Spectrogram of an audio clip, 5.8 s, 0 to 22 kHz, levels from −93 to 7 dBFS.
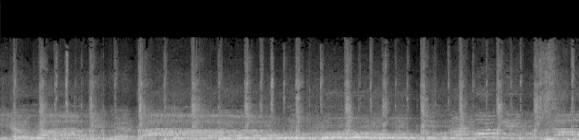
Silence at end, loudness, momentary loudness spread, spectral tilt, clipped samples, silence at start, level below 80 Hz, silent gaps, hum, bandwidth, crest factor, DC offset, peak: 0 s; -17 LUFS; 5 LU; -5 dB/octave; under 0.1%; 0 s; -32 dBFS; none; none; 16.5 kHz; 14 dB; under 0.1%; -2 dBFS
